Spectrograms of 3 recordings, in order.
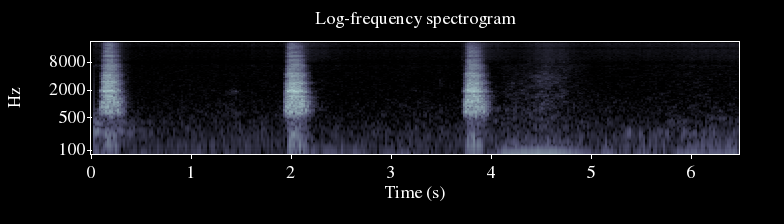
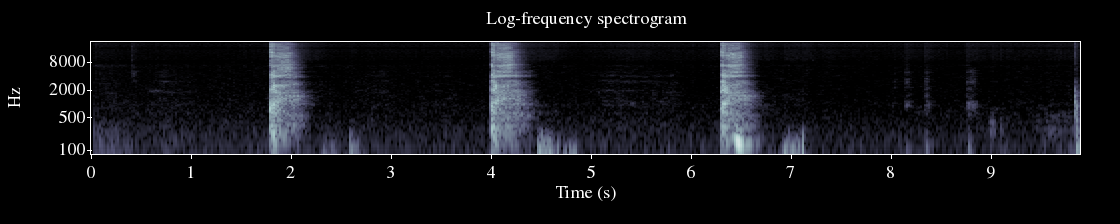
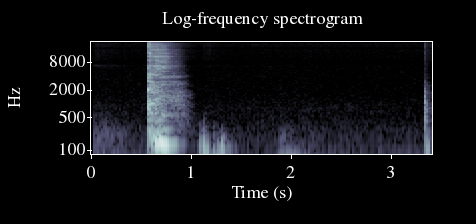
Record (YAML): exhalation_length: 6.5 s
exhalation_amplitude: 26086
exhalation_signal_mean_std_ratio: 0.27
three_cough_length: 9.9 s
three_cough_amplitude: 32768
three_cough_signal_mean_std_ratio: 0.23
cough_length: 3.4 s
cough_amplitude: 32768
cough_signal_mean_std_ratio: 0.26
survey_phase: beta (2021-08-13 to 2022-03-07)
age: 18-44
gender: Female
wearing_mask: 'No'
symptom_none: true
smoker_status: Never smoked
respiratory_condition_asthma: false
respiratory_condition_other: false
recruitment_source: REACT
submission_delay: 0 days
covid_test_result: Negative
covid_test_method: RT-qPCR
influenza_a_test_result: Negative
influenza_b_test_result: Negative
